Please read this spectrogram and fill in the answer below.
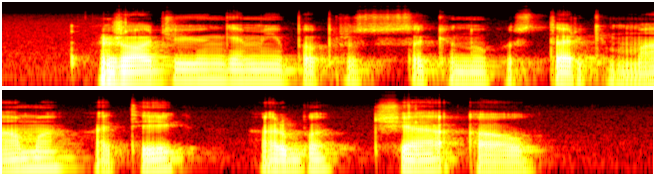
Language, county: Lithuanian, Kaunas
